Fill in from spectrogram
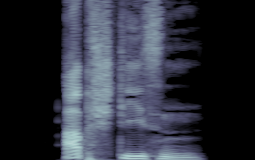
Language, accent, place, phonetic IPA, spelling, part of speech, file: German, Germany, Berlin, [ˈapˌʃtiːsn̩], abstießen, verb, De-abstießen.ogg
- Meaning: inflection of abstoßen: 1. first/third-person plural dependent preterite 2. first/third-person plural dependent subjunctive II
